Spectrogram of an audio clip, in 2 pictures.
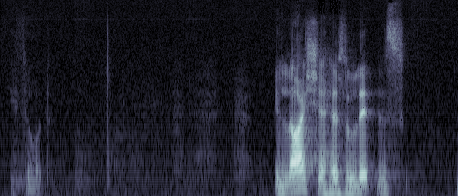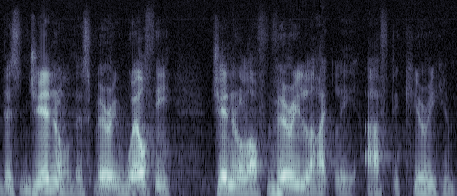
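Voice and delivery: normal talking voice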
